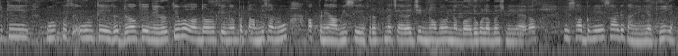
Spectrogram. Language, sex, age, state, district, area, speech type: Dogri, female, 18-30, Jammu and Kashmir, Kathua, rural, spontaneous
